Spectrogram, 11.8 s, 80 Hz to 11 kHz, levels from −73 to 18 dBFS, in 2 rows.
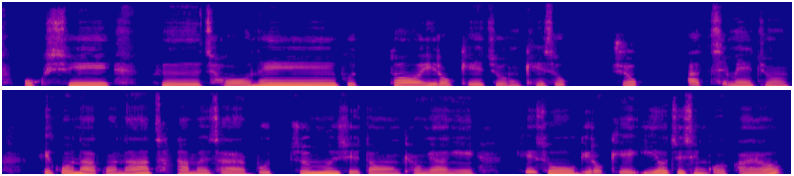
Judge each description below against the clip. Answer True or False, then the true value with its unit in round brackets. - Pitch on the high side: True (215 Hz)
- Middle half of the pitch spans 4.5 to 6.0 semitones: True (5.5 semitones)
